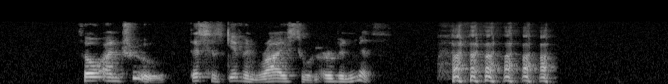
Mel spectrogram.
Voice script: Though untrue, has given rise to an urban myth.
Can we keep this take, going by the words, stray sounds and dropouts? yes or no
no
